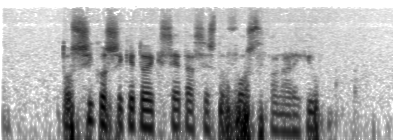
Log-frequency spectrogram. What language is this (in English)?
Greek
